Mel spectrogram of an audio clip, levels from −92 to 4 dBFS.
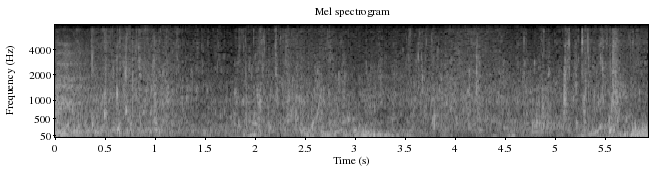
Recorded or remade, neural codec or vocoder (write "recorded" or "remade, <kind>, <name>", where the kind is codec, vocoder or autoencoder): recorded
